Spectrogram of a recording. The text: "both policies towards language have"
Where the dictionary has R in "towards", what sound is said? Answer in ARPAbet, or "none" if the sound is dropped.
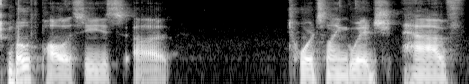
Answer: R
